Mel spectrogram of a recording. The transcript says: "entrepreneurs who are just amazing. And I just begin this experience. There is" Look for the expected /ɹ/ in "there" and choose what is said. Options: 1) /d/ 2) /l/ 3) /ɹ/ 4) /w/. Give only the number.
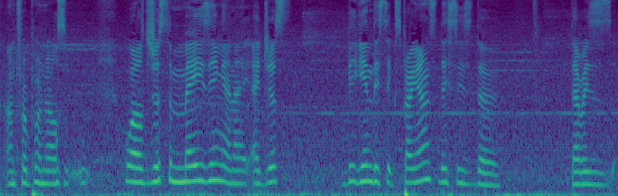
3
